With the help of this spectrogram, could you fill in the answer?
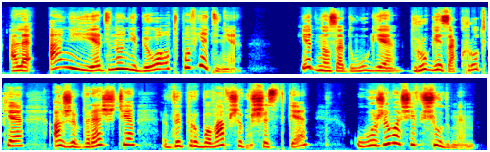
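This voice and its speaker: A woman narrating a fairy tale for children in a gentle, measured, expressive reading. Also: on the high side, dry recording, studio quality. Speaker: storyteller.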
